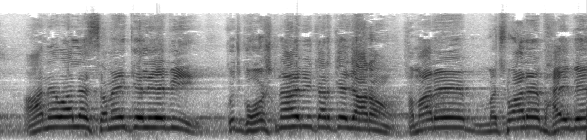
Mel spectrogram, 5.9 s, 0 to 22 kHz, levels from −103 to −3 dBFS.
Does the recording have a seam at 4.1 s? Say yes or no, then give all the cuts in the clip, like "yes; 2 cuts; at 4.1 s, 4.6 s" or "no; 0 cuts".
yes; 1 cut; at 4.1 s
